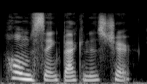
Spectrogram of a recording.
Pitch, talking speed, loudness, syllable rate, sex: 210 Hz, 245 wpm, -15 LUFS, 5.4 syllables/s, female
